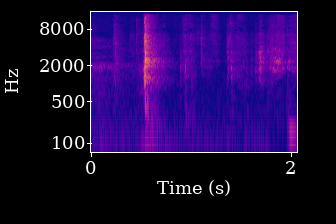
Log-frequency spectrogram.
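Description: A small cardboard product box being opened by hand and a glass bottle of hair oil taken out: one sharp click about half a second in, then soft rubbing and faint clicks of cardboard and bottle.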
